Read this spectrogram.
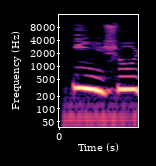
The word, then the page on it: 运输: yùnshū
